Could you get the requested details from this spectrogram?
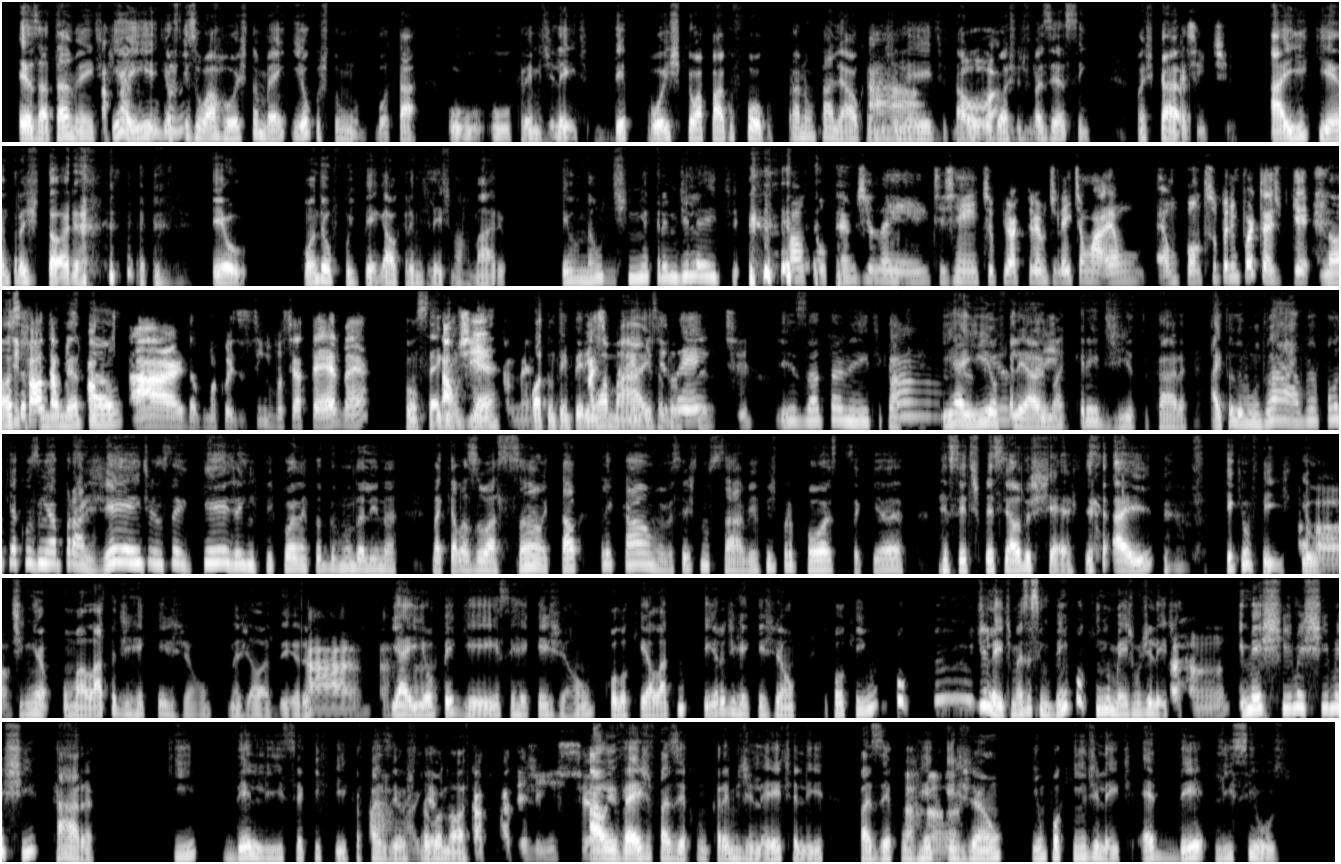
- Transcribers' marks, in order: unintelligible speech; chuckle; chuckle; chuckle; chuckle; stressed: "delicioso"
- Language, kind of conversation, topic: Portuguese, podcast, Qual erro culinário virou uma descoberta saborosa para você?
